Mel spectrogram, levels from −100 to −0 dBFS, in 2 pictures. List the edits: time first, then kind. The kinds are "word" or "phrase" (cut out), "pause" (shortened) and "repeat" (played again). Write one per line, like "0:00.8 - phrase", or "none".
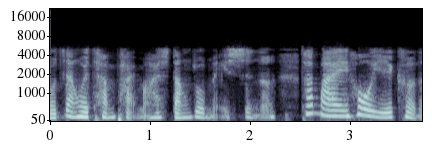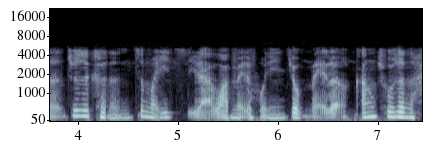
0:02.5 - pause

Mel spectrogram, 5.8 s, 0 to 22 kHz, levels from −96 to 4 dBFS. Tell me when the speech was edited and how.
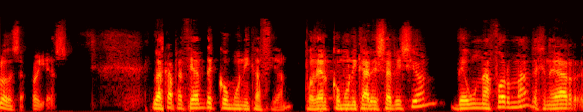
0:01.6 - phrase
0:03.0 - pause

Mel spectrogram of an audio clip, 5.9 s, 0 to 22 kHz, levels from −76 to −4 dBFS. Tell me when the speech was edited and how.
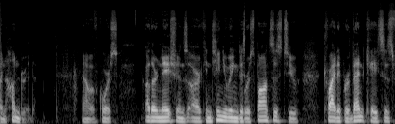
0:03.7 - phrase

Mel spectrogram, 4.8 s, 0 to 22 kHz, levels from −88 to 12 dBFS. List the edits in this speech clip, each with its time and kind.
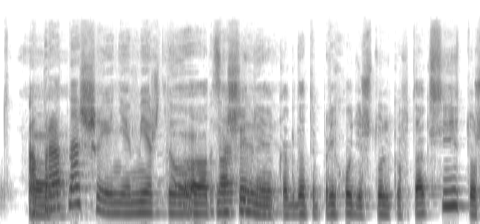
none

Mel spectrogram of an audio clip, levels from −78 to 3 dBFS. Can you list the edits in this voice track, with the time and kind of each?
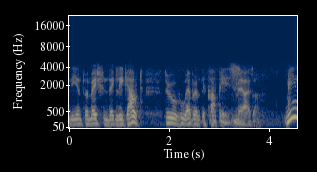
0:00.9 - word
0:02.6 - word
0:03.6 - word

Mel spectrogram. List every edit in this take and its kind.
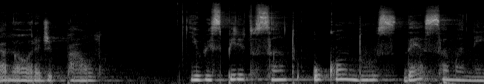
none

